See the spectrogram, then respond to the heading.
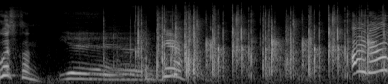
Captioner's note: applause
